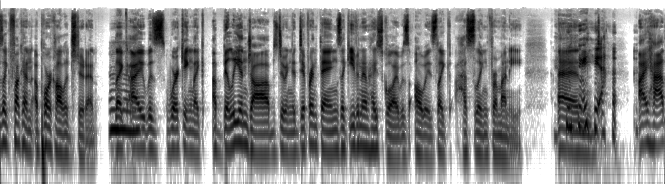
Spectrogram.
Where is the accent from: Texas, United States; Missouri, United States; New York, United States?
New York, United States; I came from New York and living on the East Coast my entire life, which is very fast paced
